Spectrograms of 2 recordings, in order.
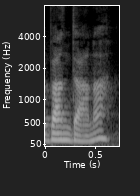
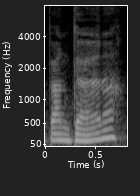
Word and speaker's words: bandana: Not a bandana. A bandana.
